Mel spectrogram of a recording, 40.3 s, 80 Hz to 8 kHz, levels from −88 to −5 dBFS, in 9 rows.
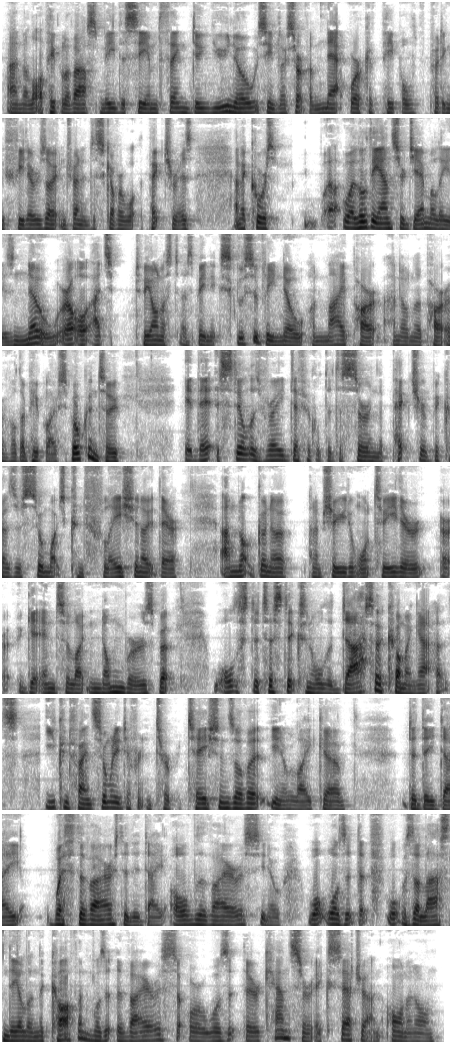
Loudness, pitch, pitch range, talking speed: -19 LUFS, 120 Hz, 110-130 Hz, 240 wpm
